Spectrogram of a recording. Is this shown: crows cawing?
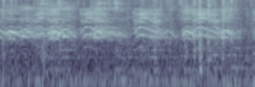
yes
